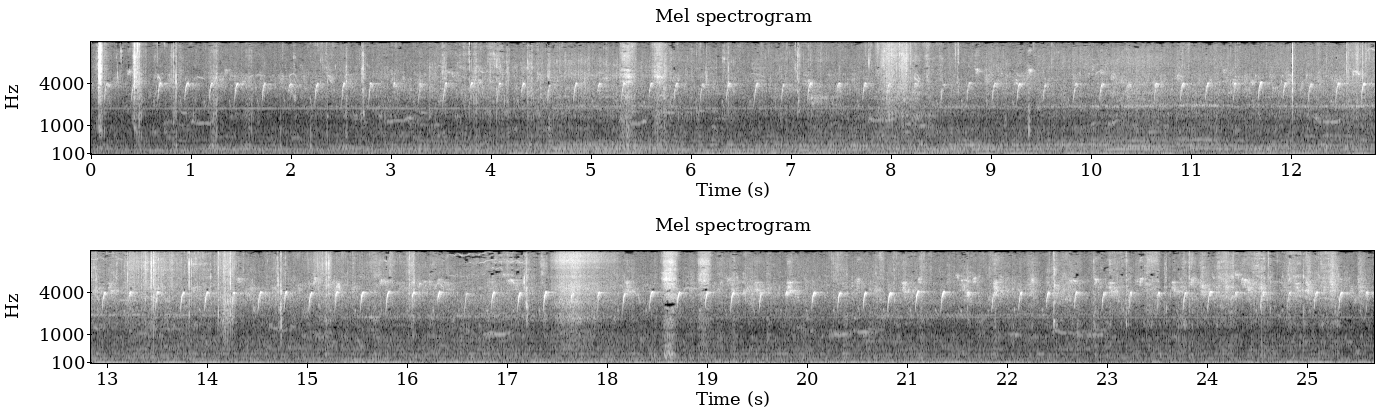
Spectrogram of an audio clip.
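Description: A bird repeats a short high chirp over and over, about four to five times a second, very evenly. Scattered clicks and smacks of eating by hand come through, and a low hum starts about four seconds in.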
